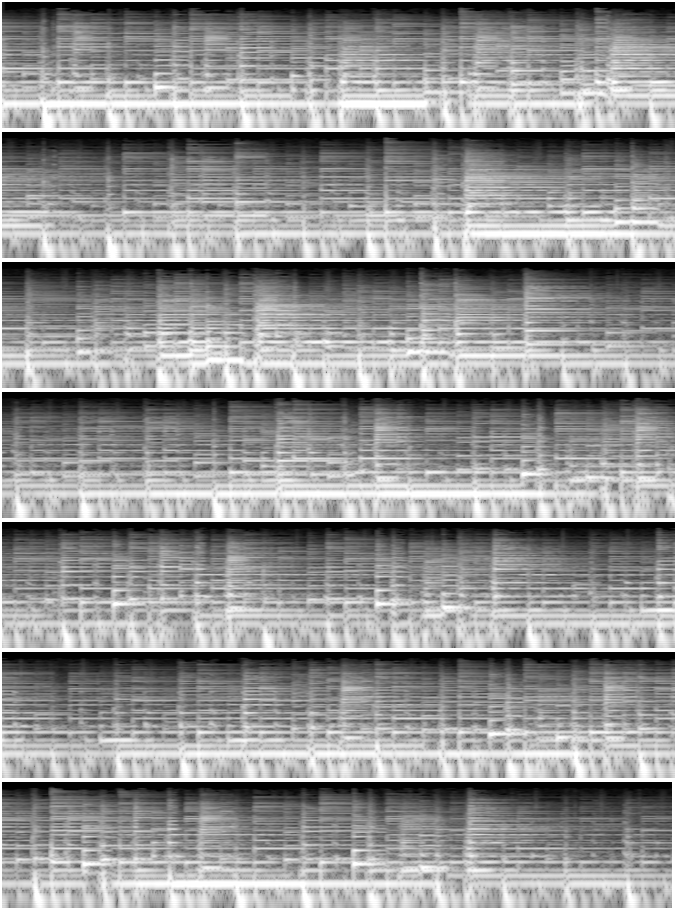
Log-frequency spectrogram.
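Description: A banjo played solo in clawhammer style, a fast, continuous, rhythmic instrumental tune, with percussive 'piano banjo' touches added to the picking.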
